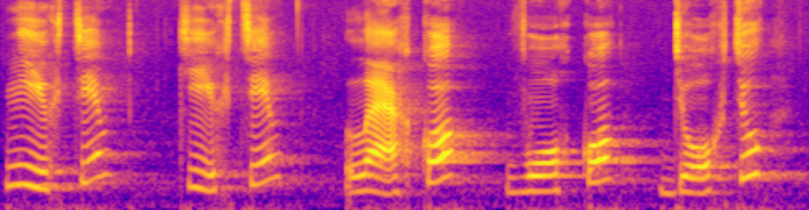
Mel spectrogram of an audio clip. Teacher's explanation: оглушення відбувається у словах “нігті”, “кігті”, “легко”, “вогко”, “дьогтю” та похідних від них. У вимові цих слів чуємо звук [х].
